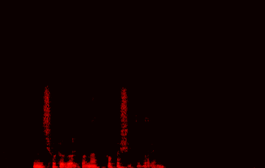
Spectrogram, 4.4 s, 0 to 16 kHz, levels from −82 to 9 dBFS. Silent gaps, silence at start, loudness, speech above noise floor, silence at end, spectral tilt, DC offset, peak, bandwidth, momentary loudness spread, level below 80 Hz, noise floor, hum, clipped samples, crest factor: none; 0.55 s; -52 LUFS; 34 dB; 1.65 s; -6 dB/octave; under 0.1%; -34 dBFS; 7.6 kHz; 10 LU; -74 dBFS; -85 dBFS; none; under 0.1%; 20 dB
